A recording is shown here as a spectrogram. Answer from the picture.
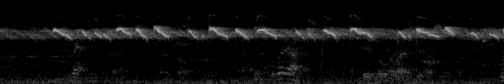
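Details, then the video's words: Group of Oriental white-eyes in busy chorus, intended to coax birds to sing diligently; sharp high chirps with quick downward slurs repeat several times a second over a faint low murmur. "Pleci Koloni agar BUKPAR AGAR RAJIN BUNYI"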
